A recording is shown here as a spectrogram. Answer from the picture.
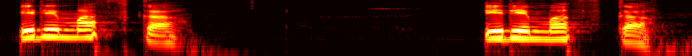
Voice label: "etemvrkv", muscogee

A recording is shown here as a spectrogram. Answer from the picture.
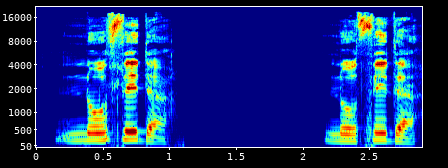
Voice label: "noretv", Muscogee

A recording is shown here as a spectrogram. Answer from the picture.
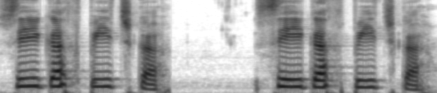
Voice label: "sekvrpeckv", Muscogee

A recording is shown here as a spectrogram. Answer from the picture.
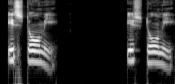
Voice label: "estome", Muscogee

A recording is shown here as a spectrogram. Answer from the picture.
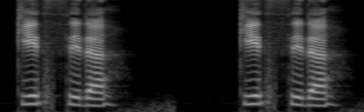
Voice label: "kerretv", Muscogee

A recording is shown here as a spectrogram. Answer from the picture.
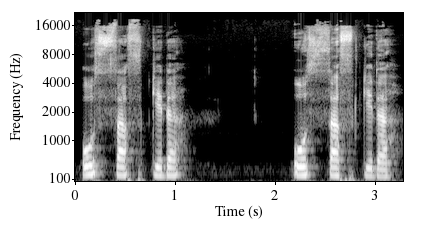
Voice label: "ohrvfketv", Muscogee

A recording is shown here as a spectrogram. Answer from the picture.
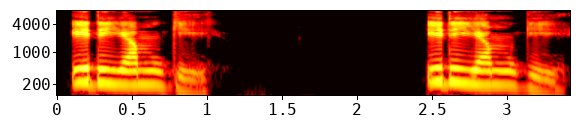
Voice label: "eteyvmke", muscogee

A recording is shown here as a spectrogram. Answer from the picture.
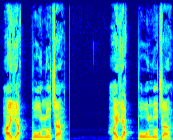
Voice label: "hvyakpo lucv", Muscogee

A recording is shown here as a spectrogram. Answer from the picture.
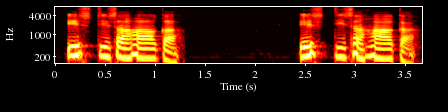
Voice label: "este svhakv", Muscogee

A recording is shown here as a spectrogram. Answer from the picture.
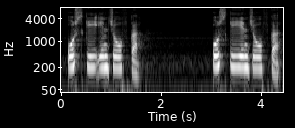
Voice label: "oske encofkv", Muscogee

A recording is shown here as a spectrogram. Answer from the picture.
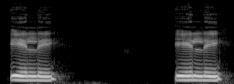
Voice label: "ele", Muscogee

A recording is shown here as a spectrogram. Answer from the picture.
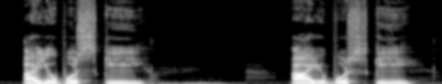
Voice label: "ayoposke", muscogee

